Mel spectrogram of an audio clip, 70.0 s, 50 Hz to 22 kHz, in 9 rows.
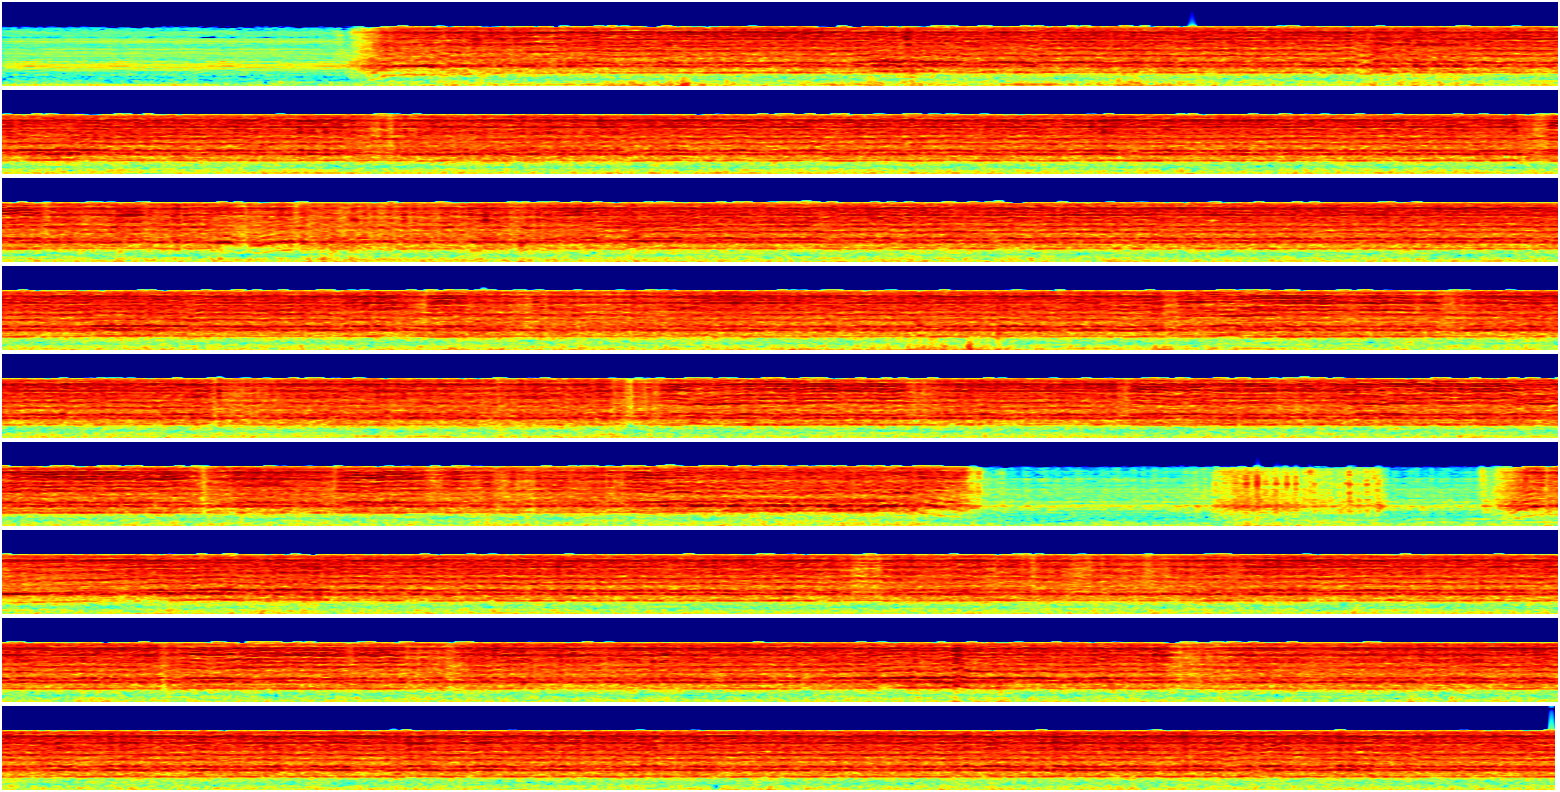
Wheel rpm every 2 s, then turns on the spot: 20, 150, 160, 160, 160, 160, 160, 160, 150, 160, 160, 160, 160, 160, 160, 160, 170, 160, 160, 160, 160, 100, 10, 120, 160, 160, 160, 160, 160, 160, 160, 160, 160, 160, 160.
42-44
